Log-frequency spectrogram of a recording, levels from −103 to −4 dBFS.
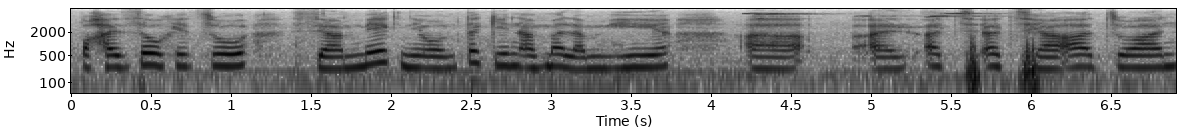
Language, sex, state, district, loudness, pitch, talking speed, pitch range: Mizo, female, Mizoram, Aizawl, -15 LUFS, 255 Hz, 165 wpm, 240-270 Hz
